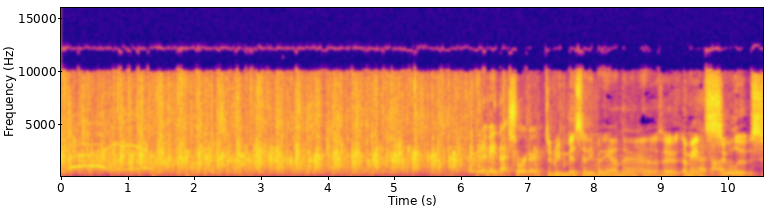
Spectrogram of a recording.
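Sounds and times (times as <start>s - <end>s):
high whoops from an audience: 0.0s - 1.5s
audience applause at a live show: 0.0s - 8.0s
speech: 6.4s - 10.5s.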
